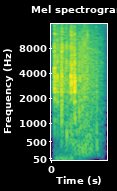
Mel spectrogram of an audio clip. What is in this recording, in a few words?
reload empty fast xmag start; gmod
